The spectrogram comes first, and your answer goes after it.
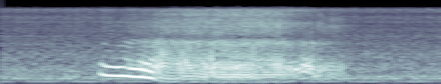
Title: Snoring Pug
